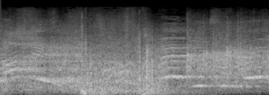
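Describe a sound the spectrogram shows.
Two fighters slam down onto a canvas mat.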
